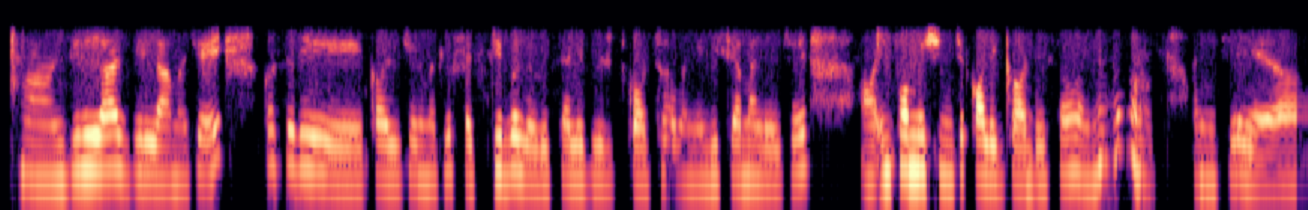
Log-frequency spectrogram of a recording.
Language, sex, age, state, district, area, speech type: Nepali, female, 18-30, West Bengal, Jalpaiguri, rural, conversation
